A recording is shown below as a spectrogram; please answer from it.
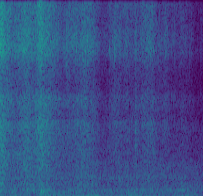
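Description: Faint handling noise of groceries being unpacked, with a small click in the first half-second, fading over the first second to low room tone.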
